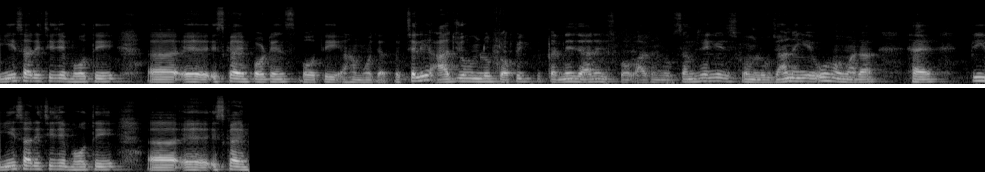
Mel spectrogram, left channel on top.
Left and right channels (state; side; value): drops out; right; at 2.5 s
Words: ये सारी चीज़ें बहुत ही इसका इम्पोर्टेंस बहुत ही अहम हो जाता है। चलिए आज जो हम लोग टॉपिक करने जा रहे हैं, जिसको आज हम लोग समझेंगे, जिसको हम लोग जानेंगे, वो हमारा है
